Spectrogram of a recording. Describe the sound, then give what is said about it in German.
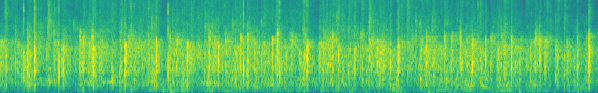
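An audience at an event on a hot day breaks into steady applause for themselves and a guest, many hands clapping in a dense, continuous patter with scattered sharper claps standing out, sustained at an even loudness throughout. “Vorher gibt es aber erstmal noch einen riesigen, dicken Applaus für Sie selbst, dass Sie es heute hier bei der Hitze hergeschafft haben”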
